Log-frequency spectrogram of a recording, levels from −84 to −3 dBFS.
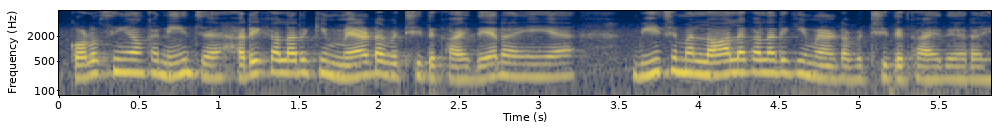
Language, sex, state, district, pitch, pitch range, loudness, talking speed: Hindi, female, Bihar, Purnia, 230 Hz, 205-265 Hz, -16 LUFS, 235 wpm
